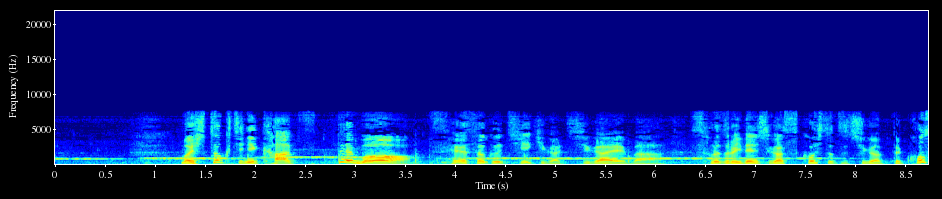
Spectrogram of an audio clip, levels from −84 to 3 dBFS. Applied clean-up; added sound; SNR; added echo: none; none; none; none.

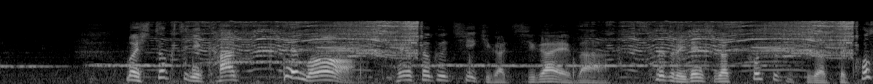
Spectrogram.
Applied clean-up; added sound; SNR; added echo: none; Screech; 4 dB; none.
